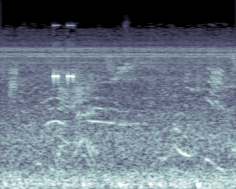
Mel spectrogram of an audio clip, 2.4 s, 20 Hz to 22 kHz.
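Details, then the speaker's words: Two short high beeps from a BeneCheck Plus blood glucose meter, self-tested at home by a 50-year-old man: the meter counts down 5 seconds after the blood sample and then shows 6.1 mmol/L. "It gets a sample for the blood. It counts for 5 seconds, and there you go."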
